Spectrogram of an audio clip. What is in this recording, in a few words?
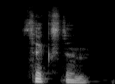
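"sexton", Australian English; pronunciations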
